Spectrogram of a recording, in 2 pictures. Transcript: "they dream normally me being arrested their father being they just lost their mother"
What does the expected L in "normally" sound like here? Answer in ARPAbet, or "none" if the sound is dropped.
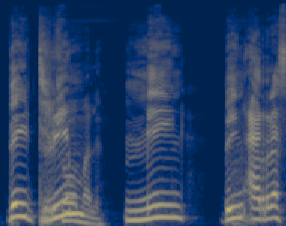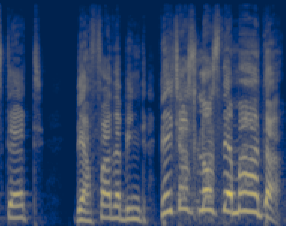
none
